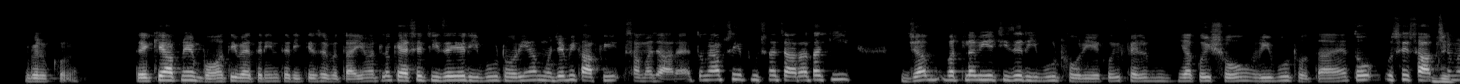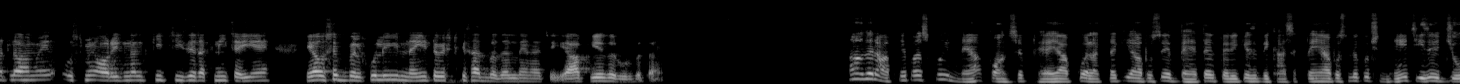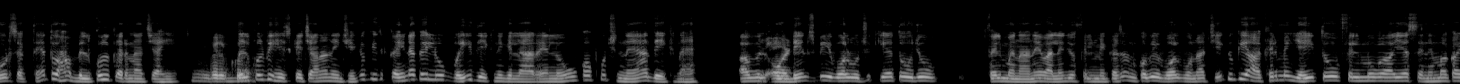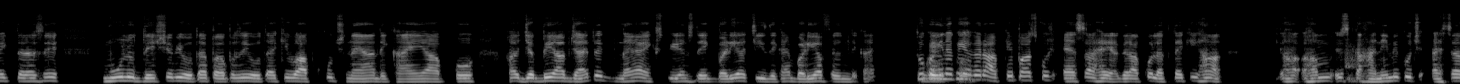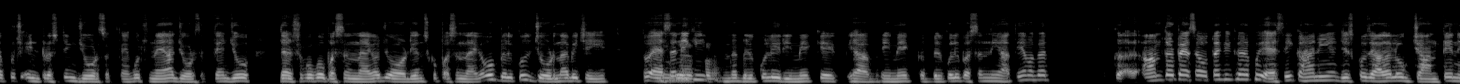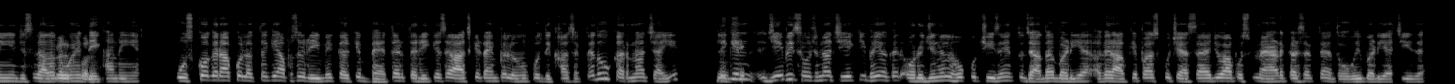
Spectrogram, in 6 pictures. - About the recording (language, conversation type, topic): Hindi, podcast, नॉस्टैल्जिया ट्रेंड्स और रीबूट्स पर तुम्हारी क्या राय है?
- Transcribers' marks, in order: in English: "रिबूट"; in English: "रिबूट"; in English: "शो रिबूट"; in English: "ओरिज़िनल"; in English: "ट्विस्ट"; in English: "कॉन्सेप्ट"; in English: "ऑडियंस"; in English: "इवॉल्व"; in English: "मेकर्स"; in English: "इवॉल्व"; in English: "पर्पस"; in English: "एक्सपीरियंस"; other background noise; in English: "इंटरेस्टिंग"; in English: "ऑडियंस"; in English: "रीमेक"; in English: "रीमेक"; in English: "रीमेक"; in English: "टाइम"; in English: "ओरिज़िनल"; in English: "ऐड"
